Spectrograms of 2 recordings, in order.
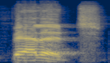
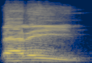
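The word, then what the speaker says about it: ballet: তারপর হচ্ছে আমরা বলি ব্যালেট, নট ব্যালেট, এটা হচ্ছে ব্যালেই, আর টি সাইলেন্ট থাকবে।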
